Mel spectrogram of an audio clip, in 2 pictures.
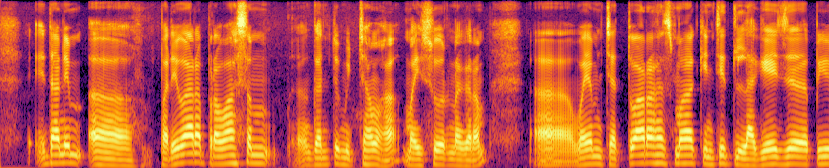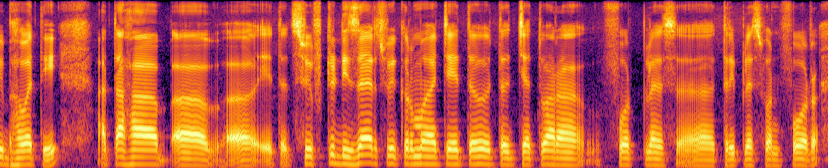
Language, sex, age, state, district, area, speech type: Sanskrit, male, 30-45, Karnataka, Chikkamagaluru, urban, spontaneous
